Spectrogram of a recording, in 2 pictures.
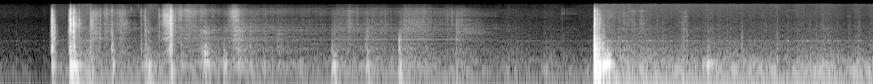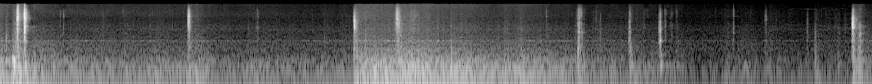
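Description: Scattered sharp clicks and knocks of plastic and metal laptop parts being handled in gloved hands, with light rustling between them; the loudest clicks come about a second in, at about six seconds and at about nine seconds.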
